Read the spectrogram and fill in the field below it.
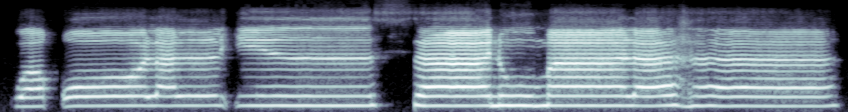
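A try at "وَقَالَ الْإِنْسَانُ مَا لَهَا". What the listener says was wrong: Ya, laha itu tidak ada tamtid. Wa qalal insanu ma laha. Langsung. Laha, jangan laha. Nah, itu ada tamtid. Jadi tidak diayun laha, laha. Sama kayak ketika menyebut waqo, nggak boleh. Waqolal, nggak boleh diayun.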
